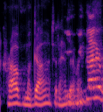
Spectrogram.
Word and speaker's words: Krav Maga: over the years can you can I get pronunciation right KRA magah you got it right so for those that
